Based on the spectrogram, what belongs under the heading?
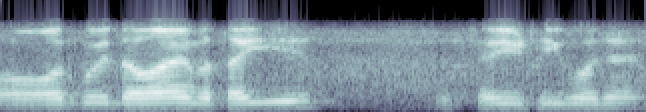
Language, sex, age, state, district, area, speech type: Urdu, male, 18-30, Uttar Pradesh, Rampur, urban, conversation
